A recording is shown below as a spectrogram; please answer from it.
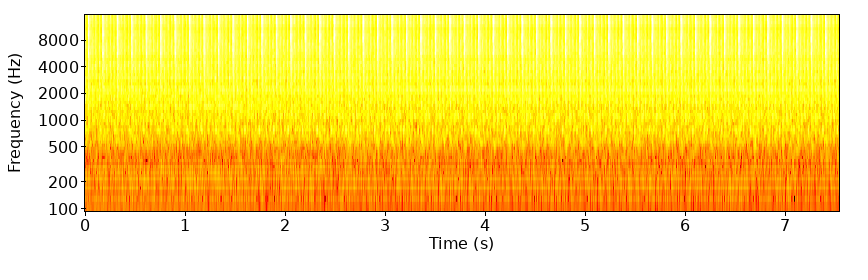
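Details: VW Passat 1.9 diesel at idle: sharp, very even ticking about three and a half per second over the idling diesel; engine knock, source not yet traced.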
